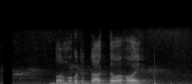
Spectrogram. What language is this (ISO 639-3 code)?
ben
